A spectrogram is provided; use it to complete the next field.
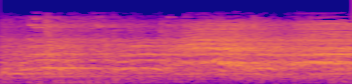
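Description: A basketball being dribbled on a gym floor, its bounces partly buried under a steady, loud wash of arena crowd noise throughout.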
